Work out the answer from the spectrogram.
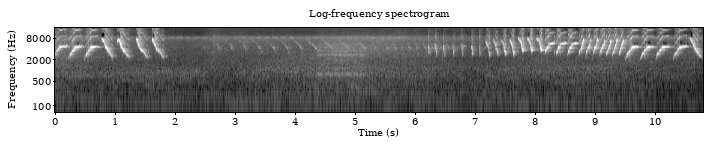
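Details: Wild canary song in two bursts of rapid repeated chirps separated by several seconds of near quiet, the second burst a long trilled tour.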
